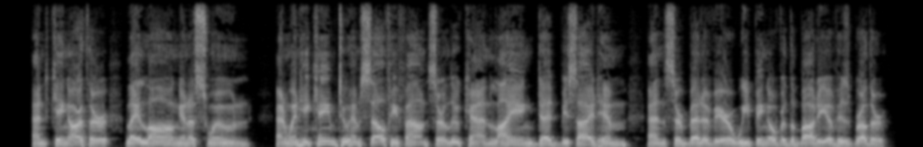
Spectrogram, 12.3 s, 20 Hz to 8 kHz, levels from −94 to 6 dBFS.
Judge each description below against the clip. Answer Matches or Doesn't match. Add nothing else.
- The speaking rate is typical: Matches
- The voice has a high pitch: Doesn't match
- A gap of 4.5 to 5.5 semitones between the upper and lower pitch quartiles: Doesn't match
